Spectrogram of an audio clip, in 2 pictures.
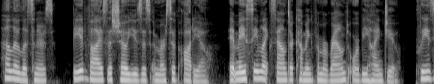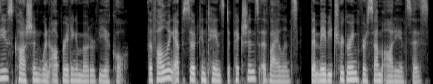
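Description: A woman's voice: lowish voice, a little fast, darkish tone, no room sound, studio quality. A woman announcer reading a scripted advisory to listeners.

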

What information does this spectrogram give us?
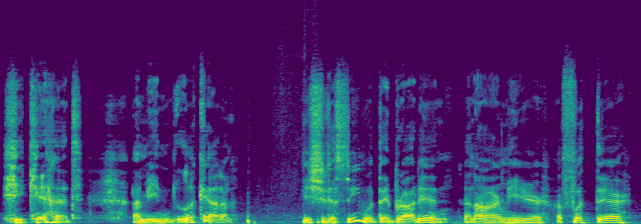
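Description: An actor playing a wry, matter-of-fact medical examiner who explains with morbid humor in an audio drama. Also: male voice, mid-range voice, very animated, a little slow, slightly rough.

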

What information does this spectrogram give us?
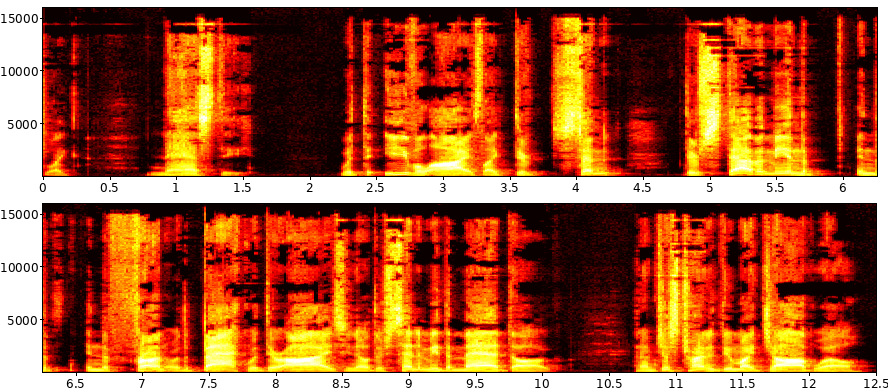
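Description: A man hosting a live viewer Q&A as a tennis coach, with a big booming voice and an animated, ranting delivery full of repeats and "you know". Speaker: tennis coach, show host. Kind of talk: live-stream chat with viewers.

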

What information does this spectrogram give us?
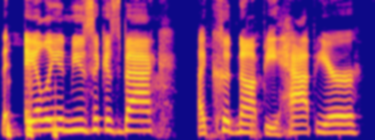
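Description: A woman's voice: mid-range voice, unhurried, bright, forceful tone, clean tone, dry recording. A woman in her thirties co-hosting a podcast, bubbly and blunt in casual comedic recap chat. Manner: bubbly, giggly, blunt and crude. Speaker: podcast co-host.

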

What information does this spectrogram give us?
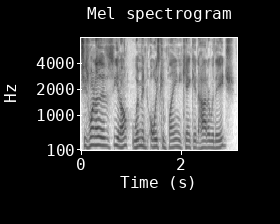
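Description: A man's voice: sits high, fairly even intonation, fast, warm tone. A man in his forties co-hosting a comedy podcast, trading crude, blunt jokes. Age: 40s. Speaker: podcast co-host. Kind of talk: casual podcast banter.

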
